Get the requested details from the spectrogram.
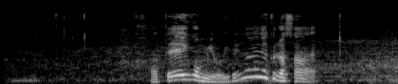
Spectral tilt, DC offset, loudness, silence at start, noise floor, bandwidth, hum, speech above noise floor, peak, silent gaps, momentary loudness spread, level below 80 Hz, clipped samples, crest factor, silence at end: -6 dB/octave; under 0.1%; -22 LUFS; 1.35 s; -54 dBFS; 11.5 kHz; none; 33 dB; -6 dBFS; none; 23 LU; -60 dBFS; under 0.1%; 18 dB; 0 s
